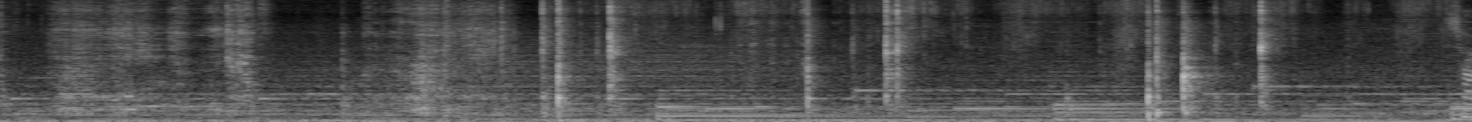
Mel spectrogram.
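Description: Fresh chhana (cottage cheese) for sandesh is mashed and rubbed by hand against a plate or bowl, giving a continuous soft rasping and squishing with occasional sharper knocks, close up and unaccompanied by talk.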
